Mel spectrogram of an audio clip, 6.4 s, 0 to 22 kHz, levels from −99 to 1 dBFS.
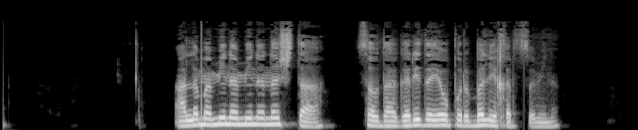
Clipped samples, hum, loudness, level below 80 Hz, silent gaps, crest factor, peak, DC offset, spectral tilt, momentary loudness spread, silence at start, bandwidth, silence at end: under 0.1%; none; -16 LUFS; -60 dBFS; 3.47-3.51 s; 16 dB; -2 dBFS; under 0.1%; -6.5 dB/octave; 15 LU; 1.75 s; 10.5 kHz; 0.8 s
